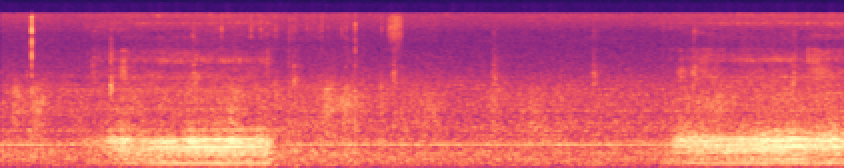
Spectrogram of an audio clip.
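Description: Two soft, regular buzzing snores on the in-breath with quiet pauses between; light snoring in a sleeping child.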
